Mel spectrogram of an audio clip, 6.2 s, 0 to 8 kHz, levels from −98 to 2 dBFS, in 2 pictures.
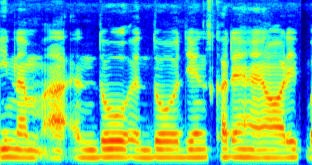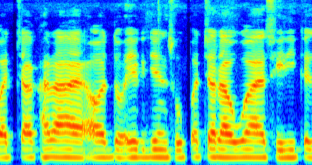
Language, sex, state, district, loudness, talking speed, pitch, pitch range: Hindi, male, Bihar, West Champaran, -18 LUFS, 240 wpm, 145 Hz, 140-145 Hz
